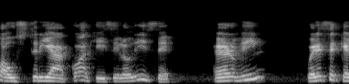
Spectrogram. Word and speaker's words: Erwin: Entonces, esta ecuación, mire, fue formulada por el físico austriaco, aquí se lo dice, Erwin. Acuérdense que la W en alemán se pronuncia como V de vaca, ¿eh?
